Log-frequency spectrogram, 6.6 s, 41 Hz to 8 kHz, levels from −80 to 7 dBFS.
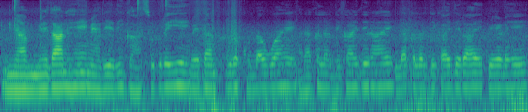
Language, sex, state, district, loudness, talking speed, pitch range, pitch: Hindi, male, Bihar, Purnia, -23 LUFS, 255 wpm, 120-130 Hz, 125 Hz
